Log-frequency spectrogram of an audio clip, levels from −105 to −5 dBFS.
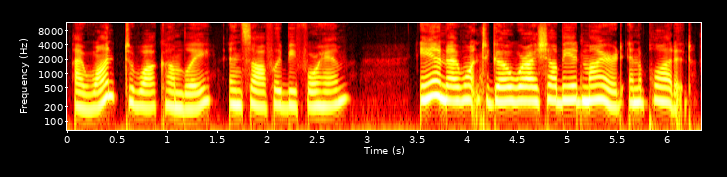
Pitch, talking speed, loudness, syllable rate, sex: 240 Hz, 200 wpm, -15 LUFS, 5.6 syllables/s, female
